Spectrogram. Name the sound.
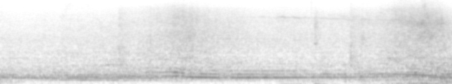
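GT race car engine at Macau Grand Prix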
